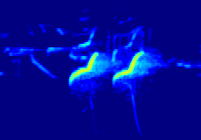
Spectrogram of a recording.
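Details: Grey-winged blackbird singing two loud, rising whistled notes in quick succession, each sweeping upward, preceded by soft thin high notes.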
